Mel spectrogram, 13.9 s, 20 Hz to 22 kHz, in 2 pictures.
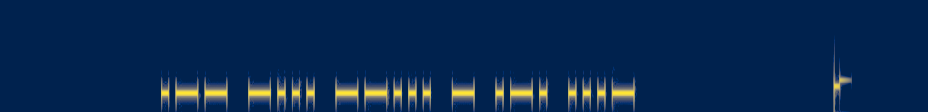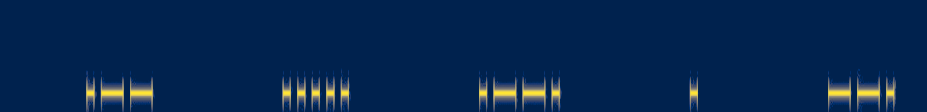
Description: Morse code, heard as a keyed tone, about 22 wpm, spaced as for 12 wpm, 700 Hz. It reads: WB7TRV W5PEG
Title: USA Call Signs - 6x Character Spacing - 22wpm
